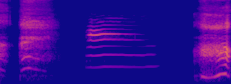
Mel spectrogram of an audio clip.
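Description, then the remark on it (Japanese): A voice imitates a cat with two clear meows, one at the start and one at the end, separated by a short, steady held tone; the speaker is wearing cat ears and pretending to be a cat. “猫耳をつけて私が猫ちゃんになるの。”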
